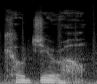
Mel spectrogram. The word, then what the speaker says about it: Kojiro: Get It Go Jimbo the way he deliberately mispronounced my name really bothers me it bothers me so much that the anger boiling inside me gives me the strength to open my mouth once more it's kojiro sure bro sleep tight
